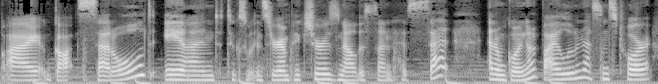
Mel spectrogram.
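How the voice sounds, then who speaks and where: A woman's voice: mid-range voice, normal speed, faint music behind. Bubbly young woman travel vlogger. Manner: bubbly, gushing and excitable. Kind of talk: travel vlog narration and on-camera chat. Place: outdoors at a tropical resort.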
